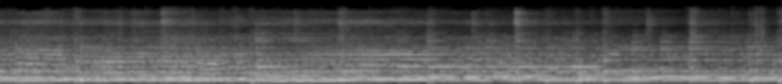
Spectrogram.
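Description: Live band playing a song: guitar with women singing lead and backing vocals over it.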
